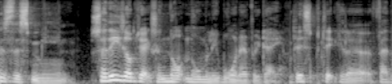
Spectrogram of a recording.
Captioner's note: voiceover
